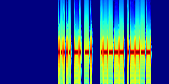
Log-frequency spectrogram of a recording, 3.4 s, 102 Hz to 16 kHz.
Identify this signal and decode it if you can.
Morse code, heard as a keyed tone, about 46 wpm, 700 Hz. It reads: 5NN 11
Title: CQ WW DX Contest Exchange - 45wpm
